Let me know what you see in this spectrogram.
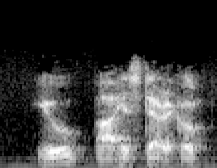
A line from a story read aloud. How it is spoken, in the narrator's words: said Aratap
